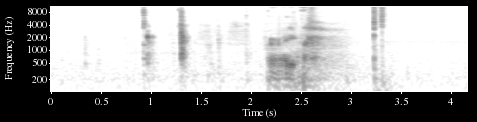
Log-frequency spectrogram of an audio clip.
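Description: Faint clicks and knocks of gear being handled close to the microphone while a MIDI cable is connected, with a short rustle about two seconds in.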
